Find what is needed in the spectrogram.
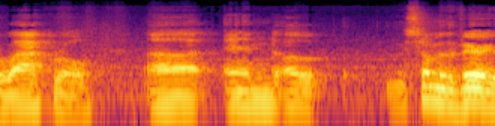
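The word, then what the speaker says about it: Wackerle: His name was Joseph Wackrell. I know I'm saying it wrong in German. Vackrell or Wackrell, and some of the very rarest models that were made of hers are Wackrell molds.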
